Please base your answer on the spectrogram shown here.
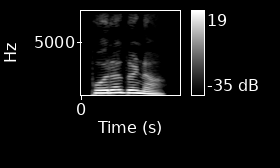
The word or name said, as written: ಪೊರಗಣ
